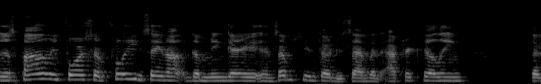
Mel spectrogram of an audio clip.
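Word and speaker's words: Saint-Domingue: off the coast of Saint Domingue, that's actually how it's pronounced. I think I was pronouncing Dominique before, but I think it's Domingue.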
